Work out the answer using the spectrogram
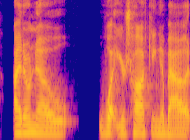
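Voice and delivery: ordinary talk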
